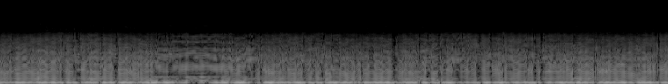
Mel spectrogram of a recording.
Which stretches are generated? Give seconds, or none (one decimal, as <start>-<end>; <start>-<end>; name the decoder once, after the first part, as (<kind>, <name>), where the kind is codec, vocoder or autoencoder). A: 0.0-6.7 (vocoder, HiFi-GAN)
